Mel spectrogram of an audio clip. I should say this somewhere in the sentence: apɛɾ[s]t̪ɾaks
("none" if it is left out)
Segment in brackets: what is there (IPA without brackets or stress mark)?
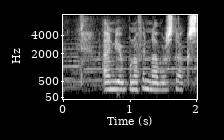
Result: s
